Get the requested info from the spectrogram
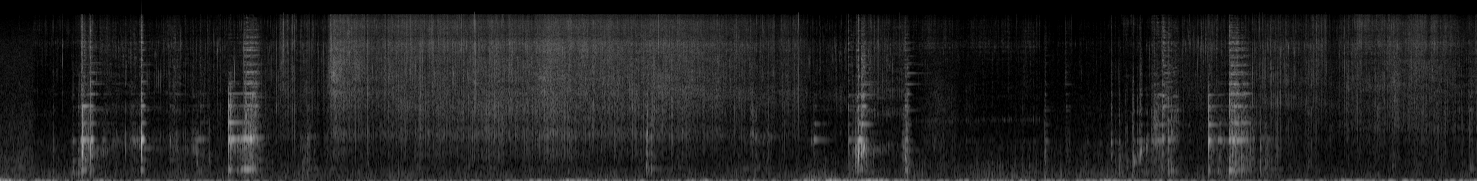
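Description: Food sizzling as it fries in a pan, the hiss swelling for several seconds in the middle. A metal utensil clinks and scrapes against the pan in a few short clusters.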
